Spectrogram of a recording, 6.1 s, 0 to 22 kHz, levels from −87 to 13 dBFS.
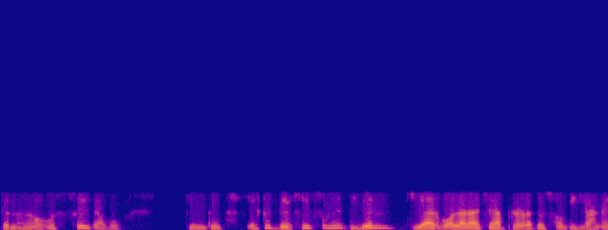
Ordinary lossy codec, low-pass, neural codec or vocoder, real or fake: none; 3.6 kHz; none; real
